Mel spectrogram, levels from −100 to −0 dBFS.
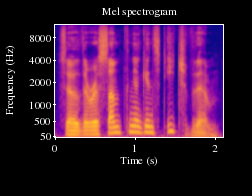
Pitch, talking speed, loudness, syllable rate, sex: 130 Hz, 230 wpm, -19 LUFS, 6.0 syllables/s, male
